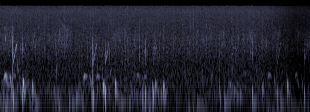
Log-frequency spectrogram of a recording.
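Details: Several male Greater Sage-Grouse displaying at a lek in high sagebrush desert, North Central Colorado, on a snowy April morning at dusk give hollow, bubbling pops and soft swishes in an uneven stream, some louder pops standing out; Greater Sage-Grouse.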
